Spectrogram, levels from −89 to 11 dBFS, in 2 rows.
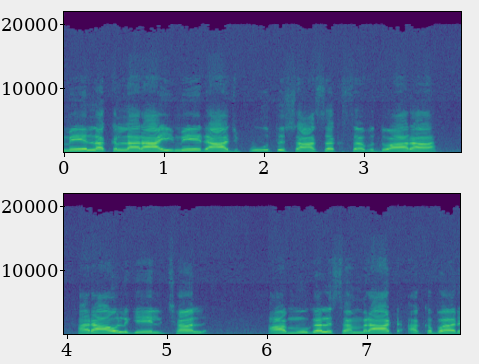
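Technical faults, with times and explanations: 5.81–6.01 s, comfort noise in place of the background: between "द्वारा हराओल गेल छल" and "आ मुगल", the room's background, about 34 dB below the speech, turns smooth, featureless and about 1 dB quieter for 0.2 s, likely discontinuous transmission with the receiver filling the pause with synthetic noise.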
